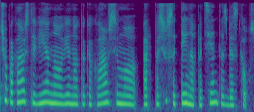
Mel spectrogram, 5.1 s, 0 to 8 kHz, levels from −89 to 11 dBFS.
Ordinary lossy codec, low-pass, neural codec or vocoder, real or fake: AAC, 32 kbps; 7.2 kHz; none; real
